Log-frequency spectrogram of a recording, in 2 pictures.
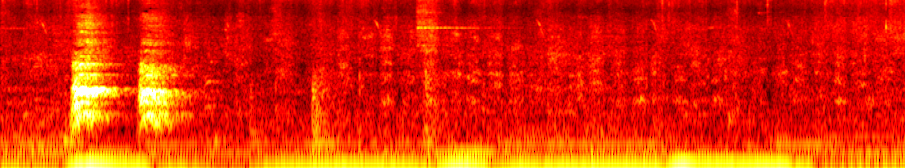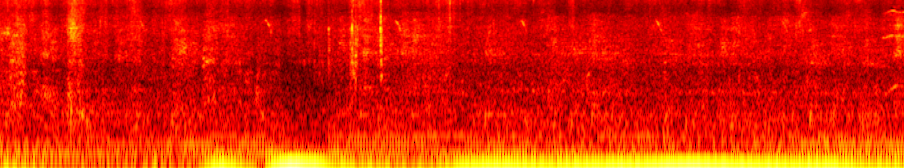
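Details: Rottweiler puppies aged four months at play at Gervi kennel in Vietnam, offspring of imported male TEDI and female Dakota: two sharp barks in quick succession open the recording, then quiet rustling and a low electrical hum.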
